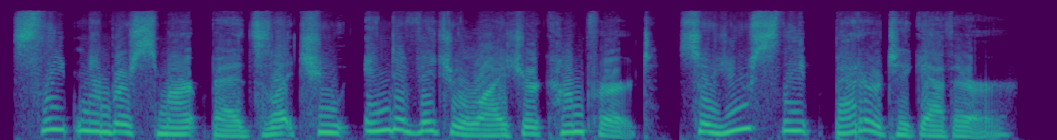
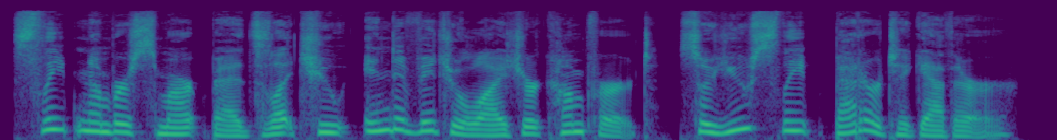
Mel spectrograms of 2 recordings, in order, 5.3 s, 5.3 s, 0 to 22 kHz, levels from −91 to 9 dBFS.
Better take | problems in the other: second | distortion; slight; 18% of the sound clipped

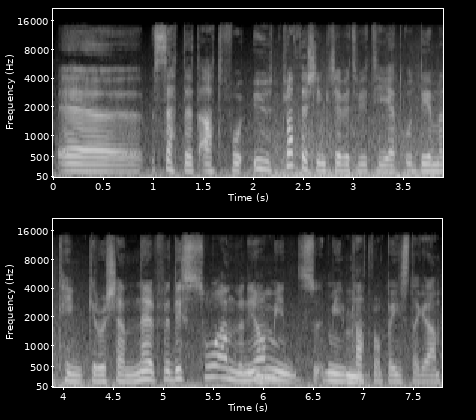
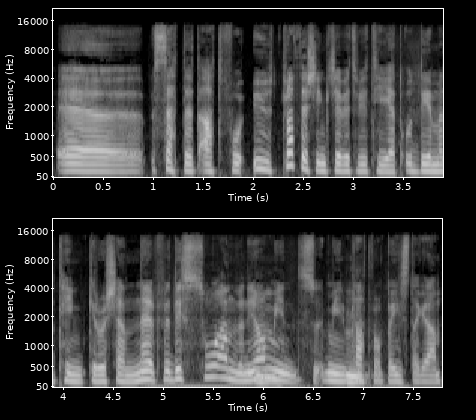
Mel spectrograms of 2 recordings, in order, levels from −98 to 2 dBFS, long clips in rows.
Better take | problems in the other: second | wind noise on the microphone; occasional gusts; 20 dB below the speech

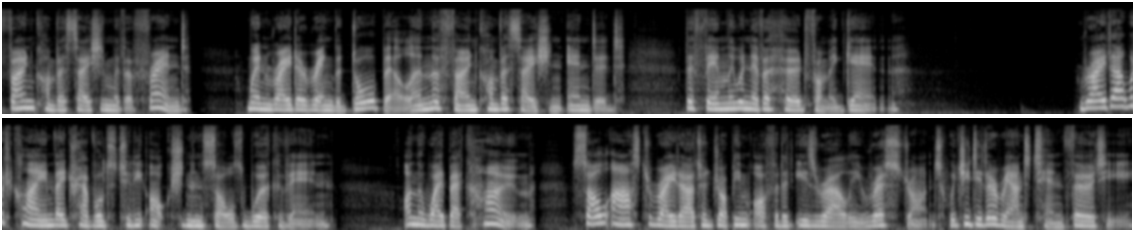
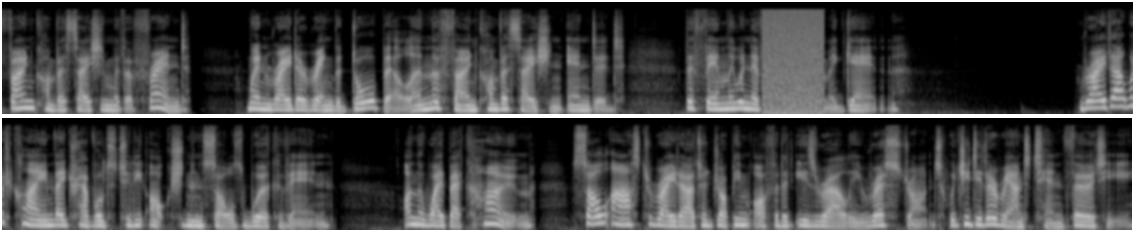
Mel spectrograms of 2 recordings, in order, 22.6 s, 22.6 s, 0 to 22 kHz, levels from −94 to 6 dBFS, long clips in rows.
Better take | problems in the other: first | audio cutting out; filled with static; at 7.5 s for 0.5 s

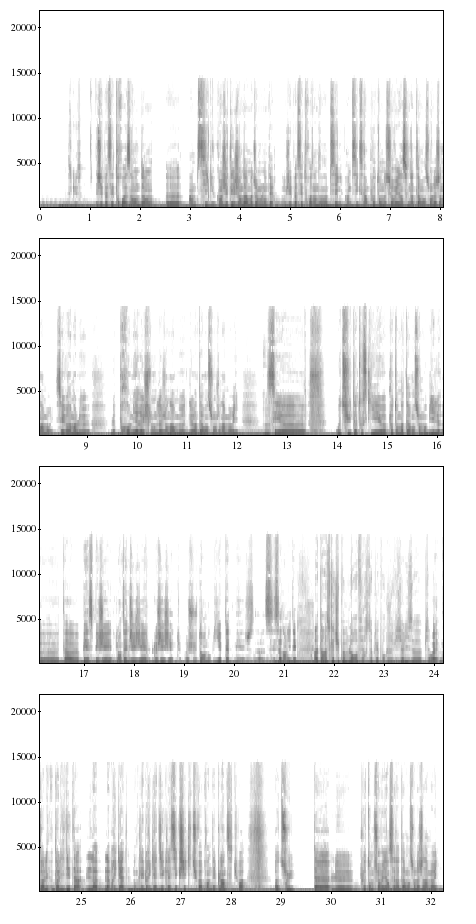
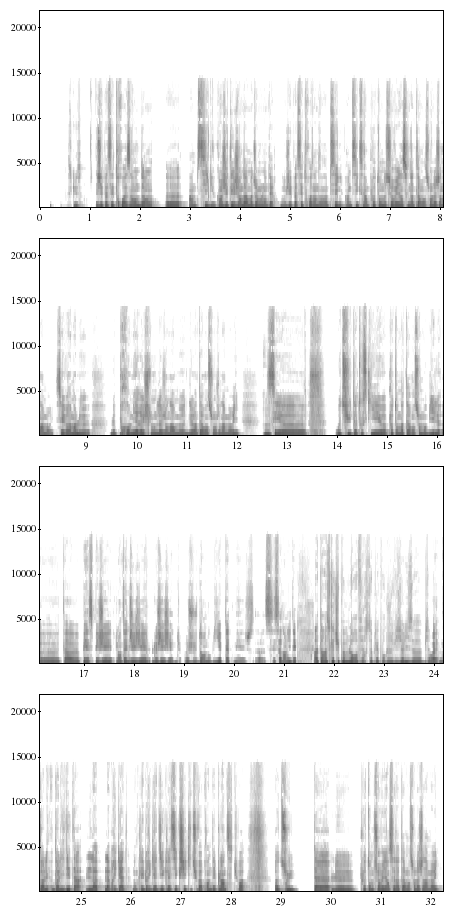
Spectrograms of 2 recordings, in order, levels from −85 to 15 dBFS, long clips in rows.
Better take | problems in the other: second | low rumble; noticeable; throughout; 15 dB below the speech

